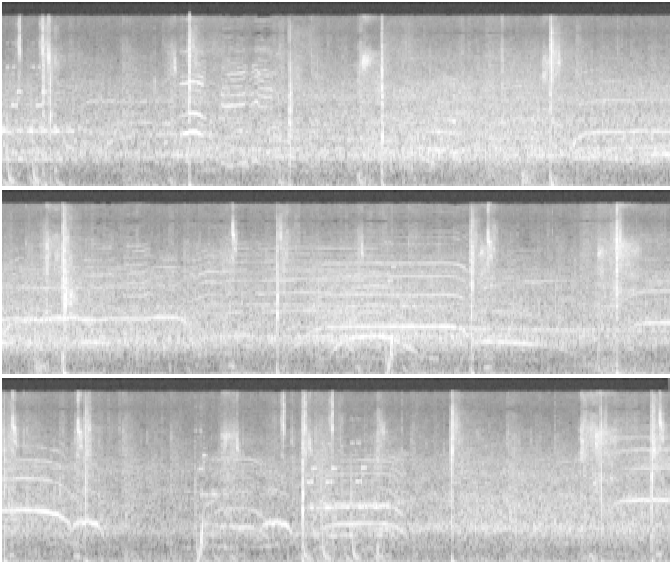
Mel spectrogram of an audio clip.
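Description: Punches land with sharp thuds.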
